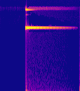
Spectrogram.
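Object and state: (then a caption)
Counterfeit silver eagle coin. A counterfeit silver eagle coin, the same size and weight as a genuine one, is tapped once and gives a bright, high ring that fades over about a second. Its resonance frequencies do not match those of a genuine silver eagle, showing the coin is a fake.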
